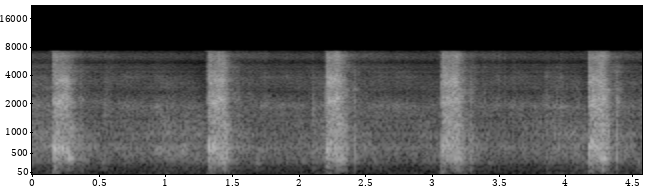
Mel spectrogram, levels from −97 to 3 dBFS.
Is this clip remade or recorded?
remade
